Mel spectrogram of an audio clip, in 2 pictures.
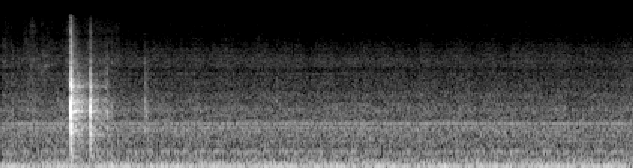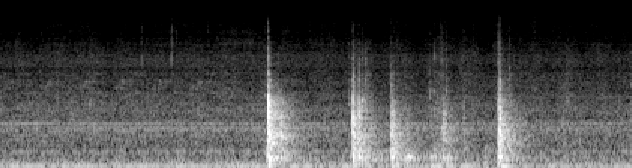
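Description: Plastic casing parts click and clack as they are pulled apart and handled.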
